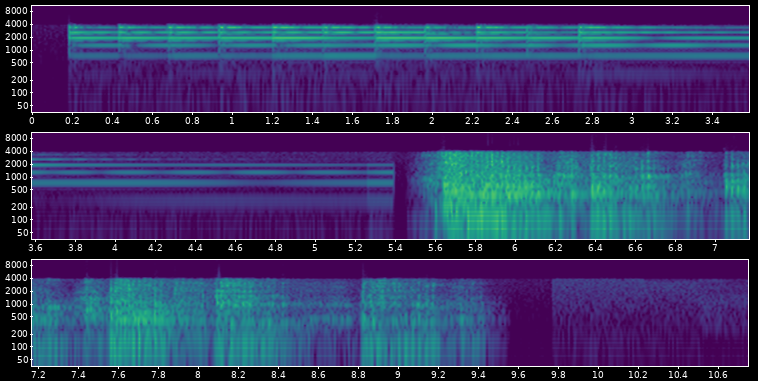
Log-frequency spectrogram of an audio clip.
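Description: Sound drops on a talk-radio broadcast. First comes a quick run of bell-like chime strikes, about four a second for nearly three seconds, leaving a ringing tone that fades and cuts off suddenly. Then a louder roar swells in several surges and stops shortly before the end.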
